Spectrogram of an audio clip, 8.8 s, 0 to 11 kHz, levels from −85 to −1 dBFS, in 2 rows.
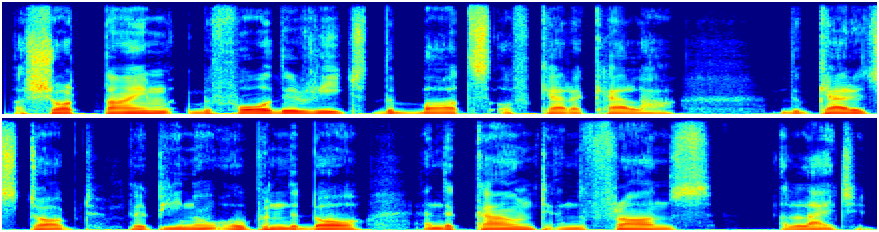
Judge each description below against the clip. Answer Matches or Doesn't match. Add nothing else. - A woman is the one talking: Doesn't match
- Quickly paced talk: Doesn't match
